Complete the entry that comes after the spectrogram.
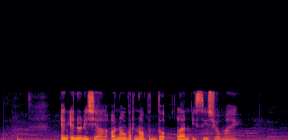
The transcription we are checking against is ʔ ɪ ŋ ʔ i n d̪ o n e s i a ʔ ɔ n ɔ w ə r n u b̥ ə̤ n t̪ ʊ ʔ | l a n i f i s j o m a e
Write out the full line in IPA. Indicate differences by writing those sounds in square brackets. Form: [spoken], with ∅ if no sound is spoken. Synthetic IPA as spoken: ʔ ɪ ŋ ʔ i n d̪ o n e s i a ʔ ɔ n ɔ w ə r n [ɔ] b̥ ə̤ n t̪ ʊ ʔ | l a n i [s] i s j o m a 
